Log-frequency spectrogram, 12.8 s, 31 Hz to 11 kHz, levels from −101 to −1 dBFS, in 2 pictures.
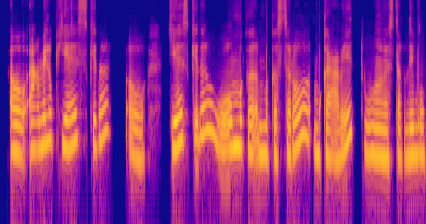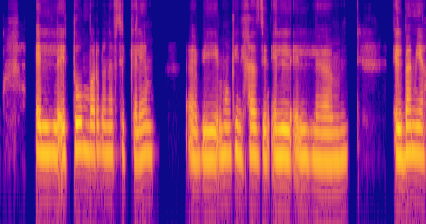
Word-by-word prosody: آه. 210 -3 +3
أعمله 230 +4 +2
أكياس 275 0 -2
كده 280 +8 -3 0.3
آه. 175 -2 -2 0.4
أكياس 260 +5 +3
كده 330 +3 0
وأقوم 240 -8 +2
مك 230 -3 -3
مكسّراه 200 - 0
مكعبات 195 - -1
واستخدمه. 190 0 -1 0.6
ال 200 -1 +4
التوم 215 +2 +4
برضه 205 0 -1
نفس 200 +1 -5
الكلام. 190 +1 -3 0.5
أ - - 0
بي 175 0 +2
ممكن 195 +2 -1
يخزّن 190 -1 -1
ال 185 -1 +4
ال 180 -1 -1
آمم 170 +1 -1 0.7
البامية، 195 0 +4
195 Hz, 115 wpm, -23 LUFS, 185-225 Hz, 0.7 s, ال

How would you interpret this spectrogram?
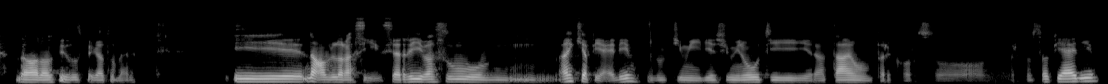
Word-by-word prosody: No, 110 0 +5
no, 105 0 +3
mi - - +1
son 110 0 -4
spiegato 105 -1 -6
bene. 100 +1 -15 0.9
Ehm, 130 -1 +3
no, - - +7
allora 110 -1 +2
sì, 100 -4 -10
si - - -6
arriva 120 +1 +2
su, 125 +1 -6
mhmm, 105 -4 -4
anche - - +2
a - - 0
piedi. 125 +4 -3
L 130 -8 -12
ultimi 100 -1 -7
10 105 +2 -7
minuti 105 -2 -2
in 95 - -8
realtà 105 +3 +1
è - - +2
un 95 -2 -4
percorso 90 -2 -17 0.2
percorso 100 +5 -13
a - - -4
piedi 140 +4 +3
105 Hz, 155 wpm, -27 LUFS, 100-125 Hz, 0.9 s, no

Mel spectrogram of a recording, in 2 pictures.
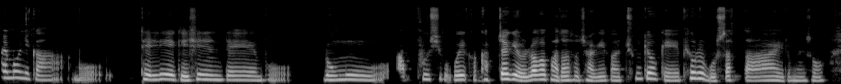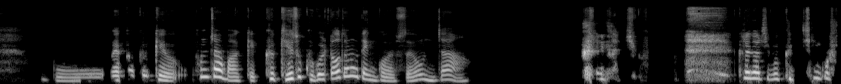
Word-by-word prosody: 할머니가 260 -8 -4
뭐 - - -9 0.4
델리에 230 0 +1
계시는데 205 -1 -2
뭐 195 +3 -10 0.4
너무 210 -1 -2
아프시고 230 +5 -7
그러니까 210 0 -1
갑자기 225 +3 +1
연락을 215 +4 +3
받아서 190 -2 -2
자기가 180 -1 -4
"충격에 255 -10 -3
표를 275 +6 0
못 170 - -4
샀다." 190 0 -3
이러면서 175 +1 -7 0.7
뭐 160 -2 -6 0.3
약간 200 +12 +1
그렇게 400 - +2 0.3
혼자 350 -1 +8
막 180 - +2
이렇게 175 0 -4
그 260 - +3
계속 260 +8 +6
그걸 235 +2 +3
떠들어댄 295 - +4
거였어요 165 -1 -2
혼자. 205 -5 -2 1.1
그래 - - +4
가지고 - - -9 0.9
그래 285 - +7
가지고 260 -3 +5
그 255 - -1
친구 285 -2 -1
210 Hz, 310 characters per minute, -22 LUFS, 185-250 Hz, 1.1 s, 혼자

